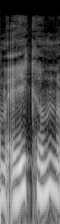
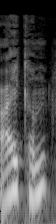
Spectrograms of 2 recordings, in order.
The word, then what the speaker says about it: Aiken: ist immer Joan Aiken oder Aiken. Ich glaube, sie wird Aiken ausgesprochen. Tatsächlich wahrscheinlich deshalb, weil sie ganz viel in den 90ern geschrieben hat.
